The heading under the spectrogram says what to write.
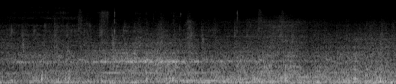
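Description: A departing train runs along the rails with a steady, dense rumble and a faint rhythmic clatter of wheels, plus a thin high whine, holding constant for several seconds with no voices.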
